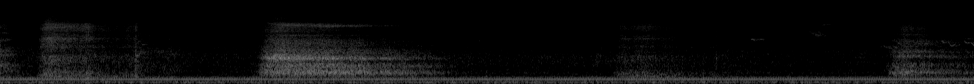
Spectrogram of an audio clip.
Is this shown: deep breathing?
yes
